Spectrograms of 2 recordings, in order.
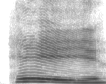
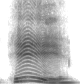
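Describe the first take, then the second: First: The vowel glides upward at the end. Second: The vowel stays steady with no glide. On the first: The speaker calls it right. "We say, ... There's a A to it" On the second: The speaker calls it wrong. "we don't say in English"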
